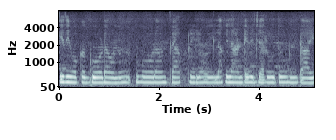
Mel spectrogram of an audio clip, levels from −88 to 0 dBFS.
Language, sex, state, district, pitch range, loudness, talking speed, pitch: Telugu, female, Andhra Pradesh, Srikakulam, 205-215 Hz, -15 LUFS, 105 wpm, 210 Hz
